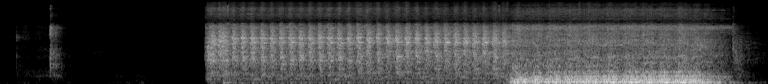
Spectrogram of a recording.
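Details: 1982 Yamaha XJ650 with a weak battery: starter spins evenly at three to four beats a second, then gets heavier and rougher but never fires; it would only start on releasing the button. Cause: bad ground.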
